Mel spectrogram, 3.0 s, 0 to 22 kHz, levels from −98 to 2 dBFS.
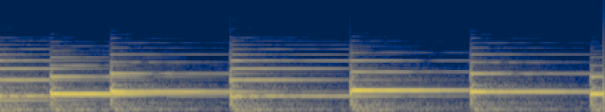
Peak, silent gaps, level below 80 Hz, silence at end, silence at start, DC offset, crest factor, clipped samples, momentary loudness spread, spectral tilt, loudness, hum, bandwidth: -6 dBFS; none; -52 dBFS; 0 s; 0 s; under 0.1%; 14 dB; under 0.1%; 11 LU; -8.5 dB/octave; -20 LUFS; none; 4 kHz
